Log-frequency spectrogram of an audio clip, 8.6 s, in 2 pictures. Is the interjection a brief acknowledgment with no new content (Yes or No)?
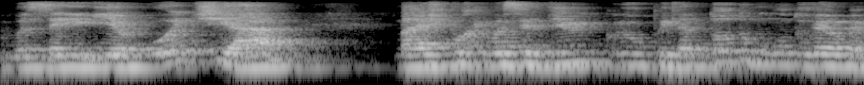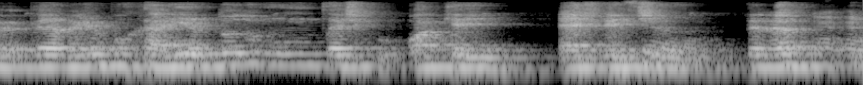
No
